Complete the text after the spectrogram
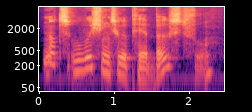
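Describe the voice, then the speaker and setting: A man's voice: mid-range voice, sing-song, a little slow, gravelly, pushed and bright, slightly rough, voice pushed up, heavily acted. A man voicing a courteous, modest, slightly bumbling fellow in a story, polite and explanatory.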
